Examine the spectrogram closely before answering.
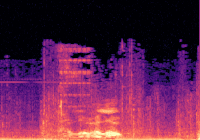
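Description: A futuristic weapon fires a buzzing energy beam.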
